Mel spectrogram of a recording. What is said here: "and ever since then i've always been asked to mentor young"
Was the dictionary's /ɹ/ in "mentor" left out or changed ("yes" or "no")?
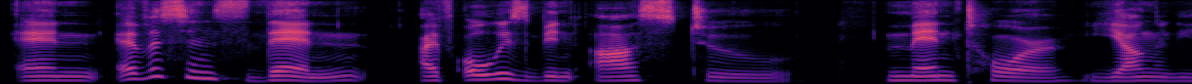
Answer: no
